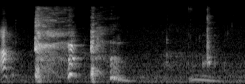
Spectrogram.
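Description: A woman coughs hard about a third of a second in, followed by a couple of short vocal sounds that fall in pitch as her laughter trails off.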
